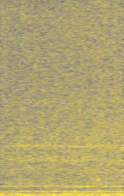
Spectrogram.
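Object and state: Nothing is struck.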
